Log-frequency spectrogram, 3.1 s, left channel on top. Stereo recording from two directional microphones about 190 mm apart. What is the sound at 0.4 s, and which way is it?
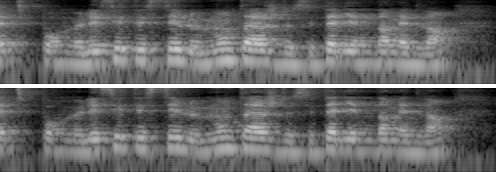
Speech, 30° right (ahead or behind).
